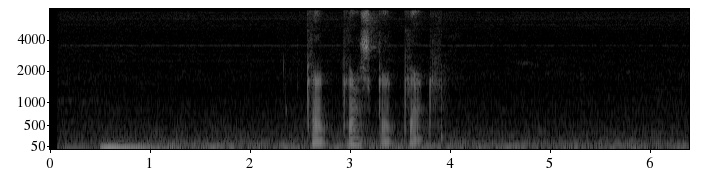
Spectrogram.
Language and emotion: Russian, neutral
